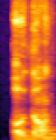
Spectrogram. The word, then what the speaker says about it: Odent: Odon.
